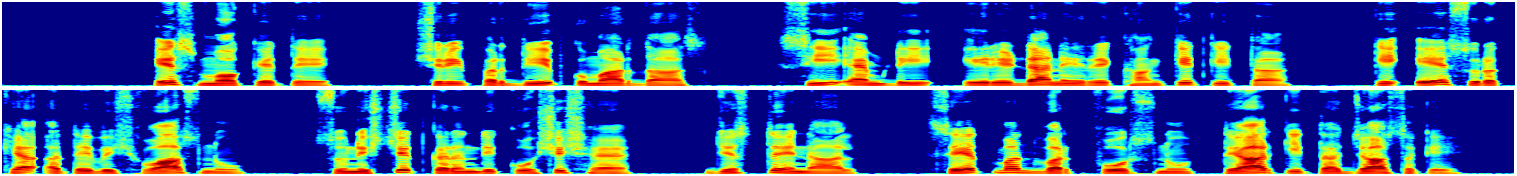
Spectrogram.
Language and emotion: Punjabi, neutral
